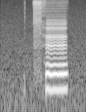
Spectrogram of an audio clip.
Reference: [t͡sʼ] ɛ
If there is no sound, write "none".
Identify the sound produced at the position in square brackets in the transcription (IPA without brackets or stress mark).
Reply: t͡sʰ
